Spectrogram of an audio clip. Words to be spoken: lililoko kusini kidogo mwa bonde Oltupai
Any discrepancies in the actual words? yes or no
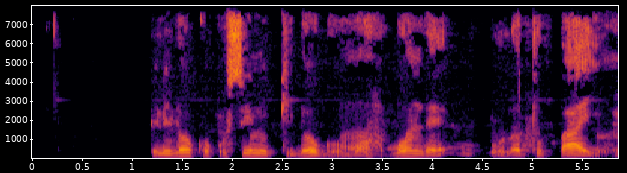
no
